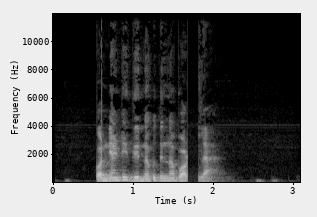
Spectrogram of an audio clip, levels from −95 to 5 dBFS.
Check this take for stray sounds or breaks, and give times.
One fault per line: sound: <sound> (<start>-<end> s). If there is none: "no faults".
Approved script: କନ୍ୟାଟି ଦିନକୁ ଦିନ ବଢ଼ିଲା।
sound: dropout (1.7-1.8 s)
